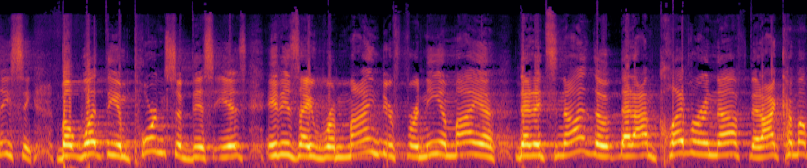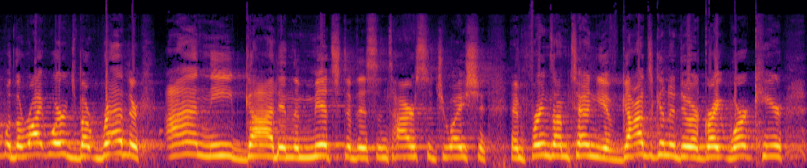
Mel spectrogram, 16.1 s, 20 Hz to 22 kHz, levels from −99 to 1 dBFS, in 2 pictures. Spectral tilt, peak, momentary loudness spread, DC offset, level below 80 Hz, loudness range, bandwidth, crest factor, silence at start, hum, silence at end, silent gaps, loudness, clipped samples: -6 dB/octave; 0 dBFS; 7 LU; under 0.1%; -54 dBFS; 2 LU; 12.5 kHz; 12 dB; 0 s; none; 0 s; none; -14 LUFS; under 0.1%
